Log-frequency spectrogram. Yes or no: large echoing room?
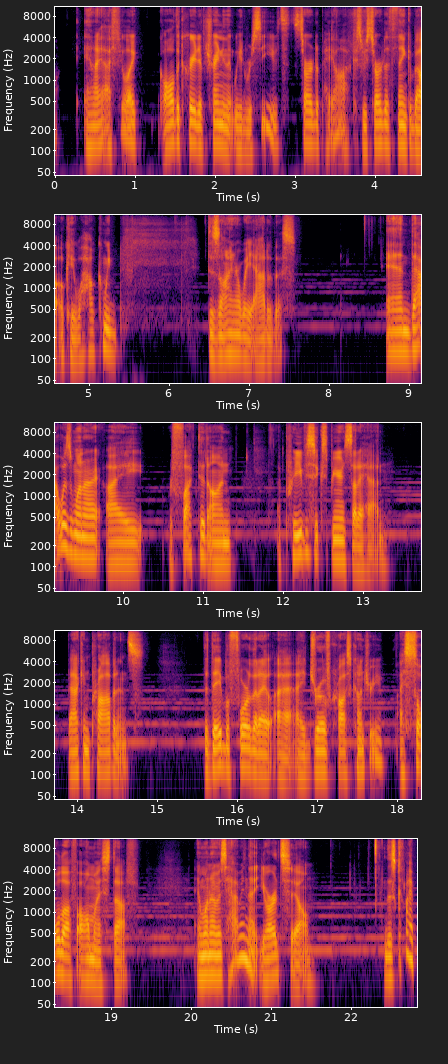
no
